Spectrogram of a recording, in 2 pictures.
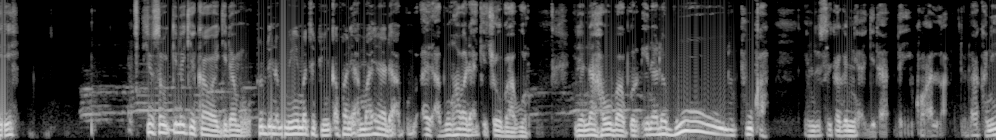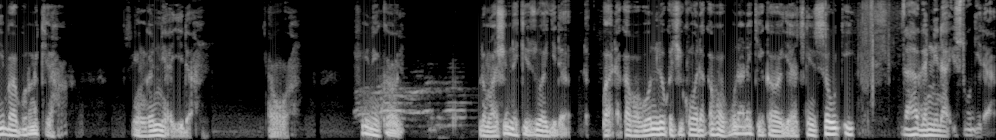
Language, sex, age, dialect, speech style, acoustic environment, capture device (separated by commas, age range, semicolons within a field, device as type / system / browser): Hausa, male, 25-34, Nigeria - Nigerian Standard, happy, people talking; silence, mobile / Linux / Chrome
